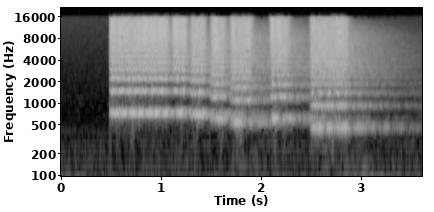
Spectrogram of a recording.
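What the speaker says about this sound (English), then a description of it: "We only have one heavily detuned saw wave here" A heavily detuned saw wave synth lead with pitch LFO, built as a layer of a hardstyle lead, plays loud and alone after a short silence, holding bright sustained notes that shift pitch a few times before slowly fading.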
